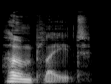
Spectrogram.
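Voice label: "home plate", British English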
